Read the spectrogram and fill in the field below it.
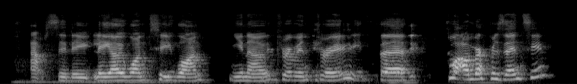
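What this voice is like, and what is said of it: Birmingham English accent. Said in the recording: “I'm hearing that Birmingham accent as well from you”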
